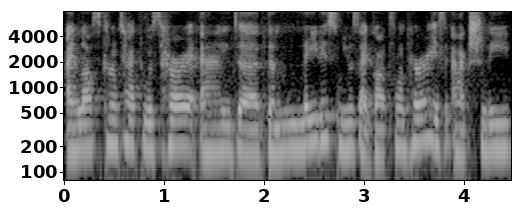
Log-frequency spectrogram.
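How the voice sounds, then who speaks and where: Somewhat breathy and dark, mellow in tone, a woman's medium-pitched voice moves at a moderate pace with fairly even intonation. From China. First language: Chinese. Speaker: panelist. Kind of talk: panel discussion. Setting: stage with audience.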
